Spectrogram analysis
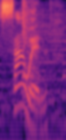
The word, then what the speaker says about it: Samhain: The festival of Samhain, pronounced Samhain, was born from this belief.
